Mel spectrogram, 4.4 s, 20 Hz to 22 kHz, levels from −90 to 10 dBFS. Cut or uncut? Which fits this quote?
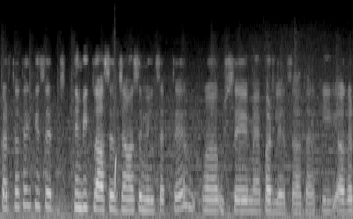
uncut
